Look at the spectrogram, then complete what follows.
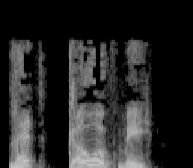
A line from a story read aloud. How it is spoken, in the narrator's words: Elaria, her voice gone shrill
